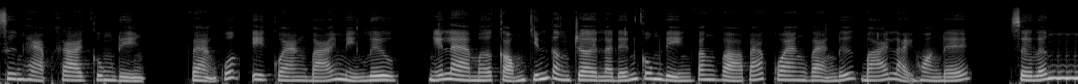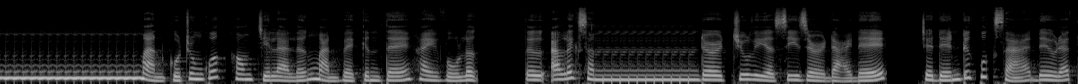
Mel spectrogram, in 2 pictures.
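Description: At 10.58 s and again at 16.81 s the audio seizes in a system hang loop. A stalled driver leaves the hardware replaying one 85 ms slice, which fits a 4096-sample buffer, as an 11.7 Hz machine-gun stutter until 12.20 s, before "mạnh của", and until 17.75 s. Unlike a dropout, there is no silence, only identical repeats.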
